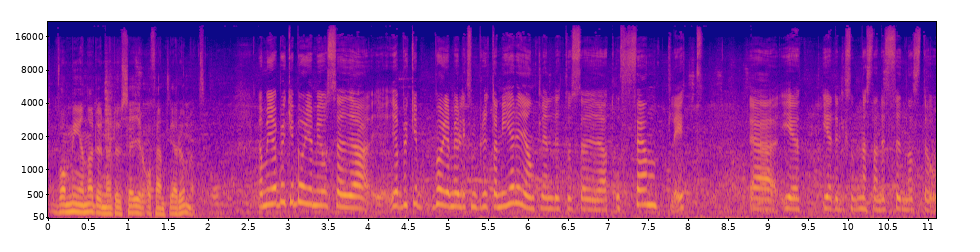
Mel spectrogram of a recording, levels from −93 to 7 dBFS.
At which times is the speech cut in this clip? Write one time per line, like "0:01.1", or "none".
none

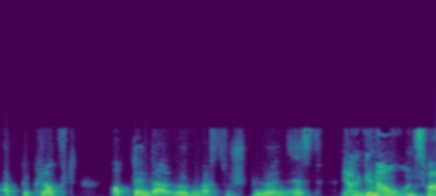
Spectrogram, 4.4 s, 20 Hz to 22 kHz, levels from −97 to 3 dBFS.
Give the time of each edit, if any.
0:03.3

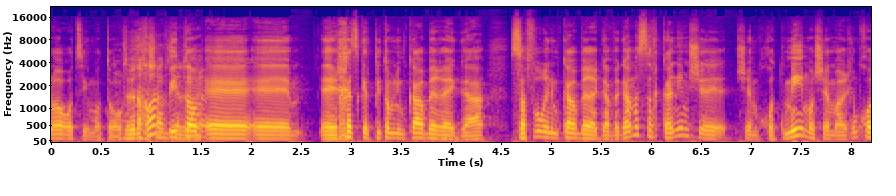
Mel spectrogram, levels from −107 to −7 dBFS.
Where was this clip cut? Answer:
0:01.5

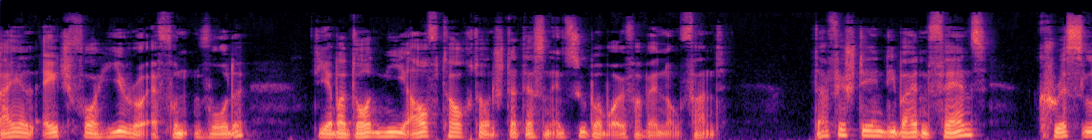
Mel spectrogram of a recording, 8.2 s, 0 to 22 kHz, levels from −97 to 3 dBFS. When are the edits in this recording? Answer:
none

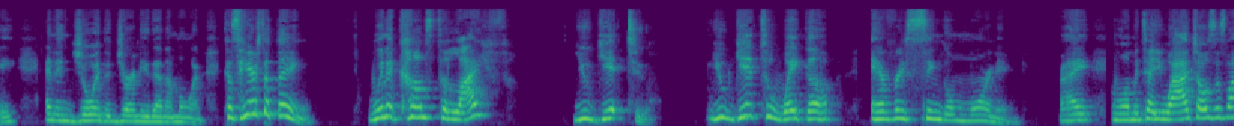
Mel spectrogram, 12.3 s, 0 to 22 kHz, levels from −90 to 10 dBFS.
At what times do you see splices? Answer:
0:11.0

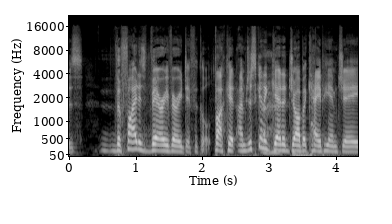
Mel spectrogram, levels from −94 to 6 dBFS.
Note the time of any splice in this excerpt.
0:02.2

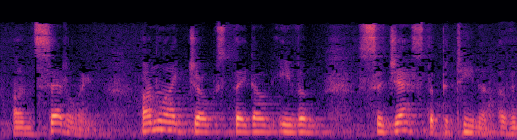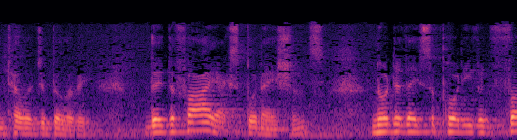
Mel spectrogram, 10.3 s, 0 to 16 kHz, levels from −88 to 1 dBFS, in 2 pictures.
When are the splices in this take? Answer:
none

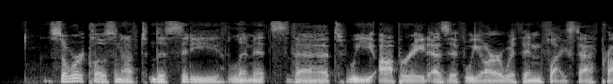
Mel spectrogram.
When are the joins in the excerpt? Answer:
0:01.5

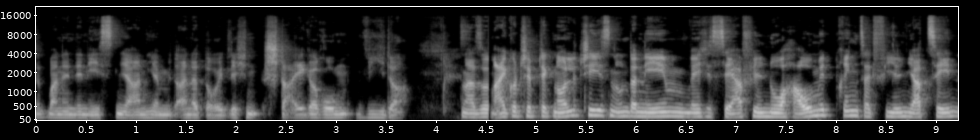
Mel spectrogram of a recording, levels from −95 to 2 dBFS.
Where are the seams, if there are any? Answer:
0:04.3

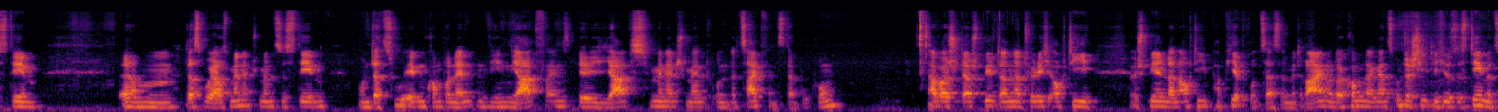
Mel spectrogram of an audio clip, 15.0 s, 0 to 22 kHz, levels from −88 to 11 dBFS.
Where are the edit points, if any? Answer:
0:09.3
0:11.3

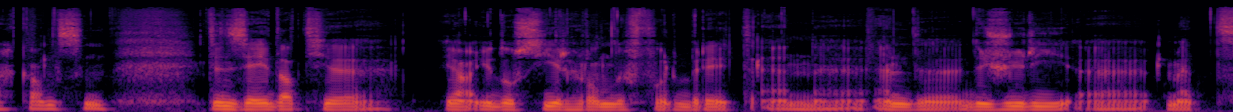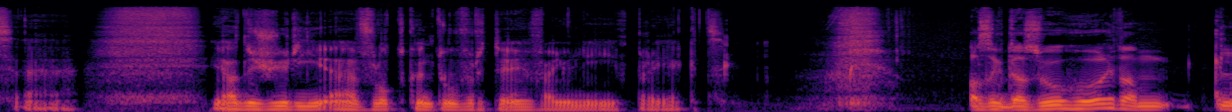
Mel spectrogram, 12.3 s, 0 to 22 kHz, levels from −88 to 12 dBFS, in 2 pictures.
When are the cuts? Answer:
none

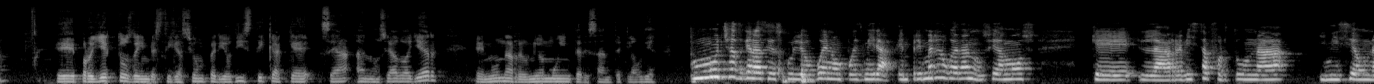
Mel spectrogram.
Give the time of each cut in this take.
0:06.7

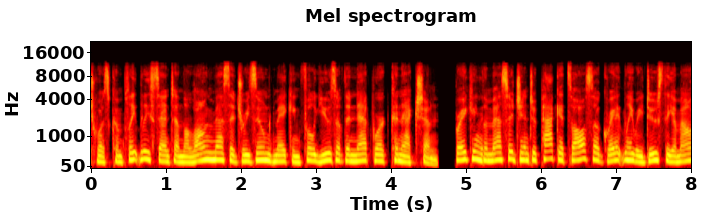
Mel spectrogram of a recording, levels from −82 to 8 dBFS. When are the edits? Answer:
none

